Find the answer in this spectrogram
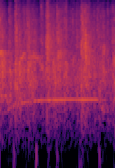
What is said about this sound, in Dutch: Dan wil ik dat we een geweldig applaus geven voor onze geweldige pastor.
